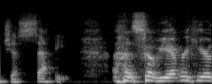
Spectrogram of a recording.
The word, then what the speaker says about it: GSEFE: So GSEFE, they've been pronouncing it Giuseppe.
